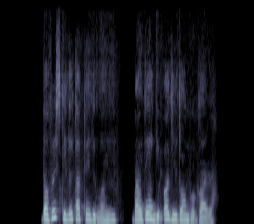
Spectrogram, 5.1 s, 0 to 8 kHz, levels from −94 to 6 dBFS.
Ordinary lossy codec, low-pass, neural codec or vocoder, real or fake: none; none; codec, 16 kHz, 1 kbps, FreqCodec, larger model; fake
